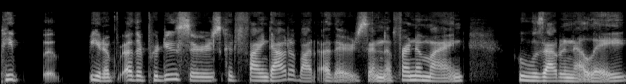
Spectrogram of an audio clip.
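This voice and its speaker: A woman with a Spanish accent speaks at a fairly low pitch with fairly even intonation and vocal fry, the sound dry and close with no echo. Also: moderate pace, quiet background. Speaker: dance festival director. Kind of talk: panel discussion.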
